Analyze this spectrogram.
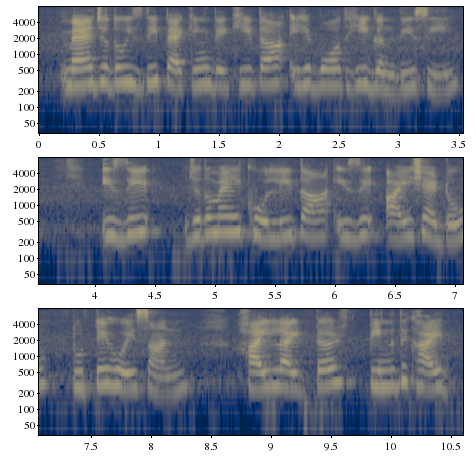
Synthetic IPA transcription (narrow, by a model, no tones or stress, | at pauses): mɛ̃ːd͡ʒəd̪õːɪs̬d̪iːpɛːkɪ̃ŋɡd̪eːkʰiːt̪ãːʔɪɦbɔːt̪ɦiːɡənd̪iːsiː | ɪsd̪eːd͡ʒəd̪õːmɛ̃ːkʰoːlːiːt̪ãːʔɪsd̪eːaːeːʃɛːɖoːʈuʈːeːɦoːeːsən | haːiːlaːɪʈəɾt̪ɪnd̪ɪkʰaːeː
